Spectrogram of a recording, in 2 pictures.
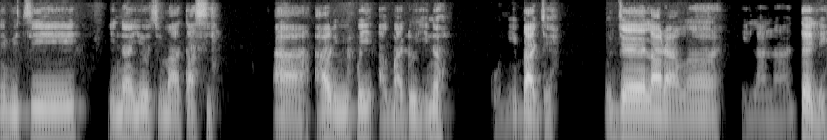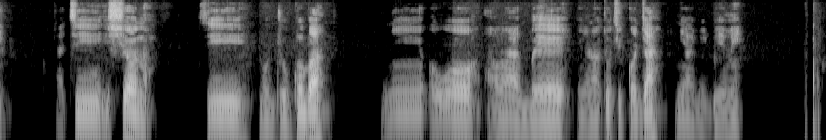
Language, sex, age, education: Yoruba, male, 46-60, tertiary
